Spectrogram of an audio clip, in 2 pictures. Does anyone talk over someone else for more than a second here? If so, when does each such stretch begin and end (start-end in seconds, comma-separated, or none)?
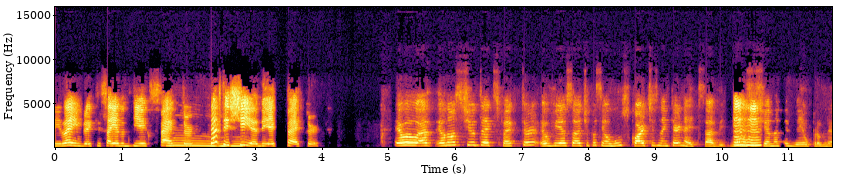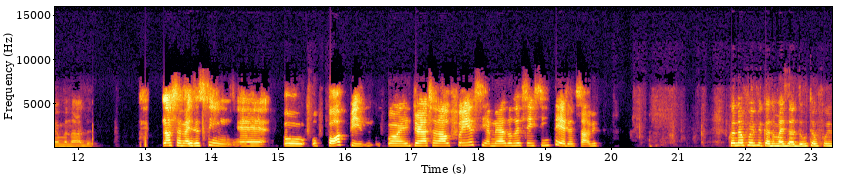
1.6-3.0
